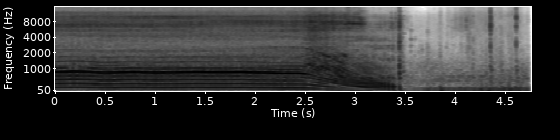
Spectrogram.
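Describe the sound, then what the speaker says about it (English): A powered hedge trimmer cutting a yew hedge runs loud and steady, then winds down and cuts off, leaving faint outdoor background. "For bigger jobs, you may want to use an electric or gas-powered hedge trimmer"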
